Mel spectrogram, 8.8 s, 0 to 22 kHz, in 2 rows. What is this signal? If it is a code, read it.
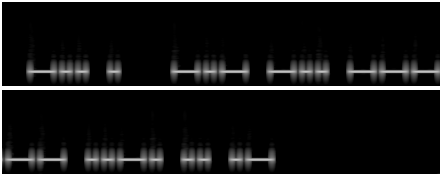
Morse code, heard as a keyed tone, about 15 wpm, 700 Hz. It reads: DE KD0FIA
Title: USA Callsign DE Callsign 15wpm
